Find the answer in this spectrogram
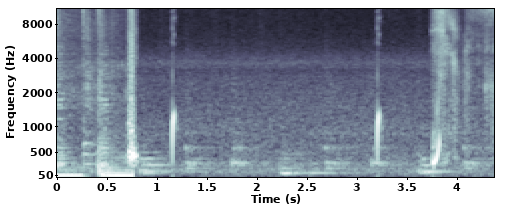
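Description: Background music that stops under a second in, followed by three short rising plops like water drops, the last two close together, over a faint hiss.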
